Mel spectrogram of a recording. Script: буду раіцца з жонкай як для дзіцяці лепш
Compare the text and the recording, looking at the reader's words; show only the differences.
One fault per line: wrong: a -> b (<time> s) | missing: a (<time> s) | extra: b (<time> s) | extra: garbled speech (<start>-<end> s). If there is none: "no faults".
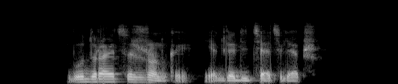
no faults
